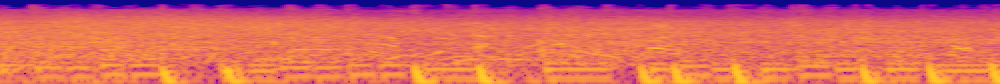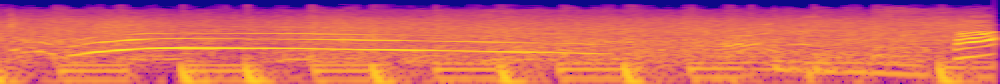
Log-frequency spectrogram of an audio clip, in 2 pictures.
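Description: Ocean surf washing on the shore with wind on the microphone, a steady rushing hiss. About five and a half seconds in, a high-pitched voice call slides up and then slowly falls for about two and a half seconds.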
